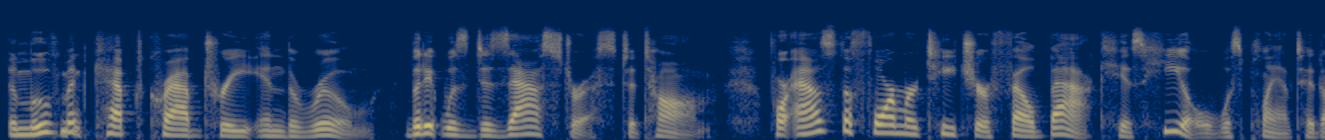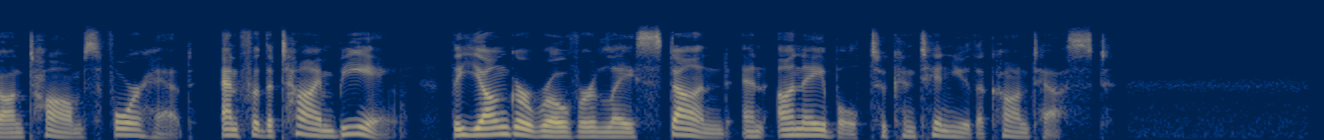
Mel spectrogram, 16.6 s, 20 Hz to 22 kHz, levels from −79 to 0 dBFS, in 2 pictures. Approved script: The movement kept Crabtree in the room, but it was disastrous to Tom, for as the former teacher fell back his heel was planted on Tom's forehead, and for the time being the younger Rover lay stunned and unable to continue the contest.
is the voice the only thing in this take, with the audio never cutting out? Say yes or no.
yes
